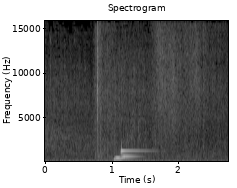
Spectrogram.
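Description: A tank crashes through stacked hay bales.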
